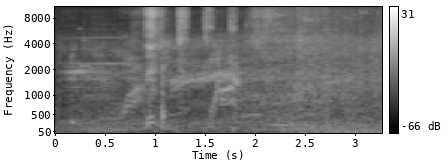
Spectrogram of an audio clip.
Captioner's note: laughs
